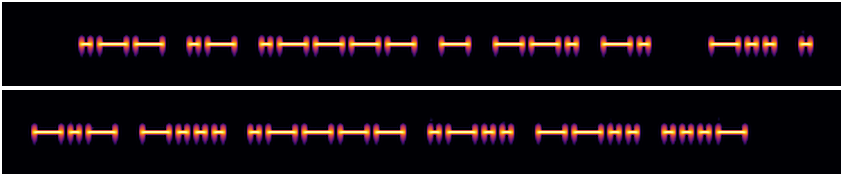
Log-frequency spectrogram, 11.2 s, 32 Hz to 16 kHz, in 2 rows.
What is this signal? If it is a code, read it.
Morse code, heard as a keyed tone, about 20 wpm, 700 Hz. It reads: WA1TGN DE KB1LZV
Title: USA Callsign DE Callsign - 6 Characters - 20wpm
